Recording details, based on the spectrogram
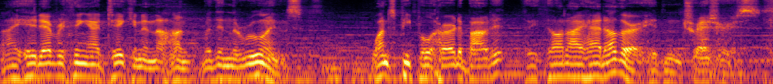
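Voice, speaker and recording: Over loud music in the background, a man does a put-on character voice with a weary tone, a fairly low pitch and a moderate pace. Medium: video game. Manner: weary, grumbling.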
